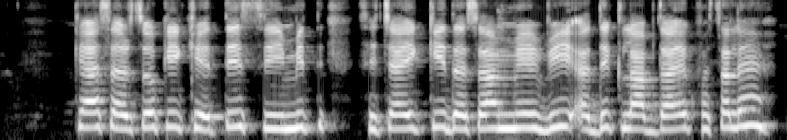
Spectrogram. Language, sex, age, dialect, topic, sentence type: Hindi, male, 25-30, Kanauji Braj Bhasha, agriculture, question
